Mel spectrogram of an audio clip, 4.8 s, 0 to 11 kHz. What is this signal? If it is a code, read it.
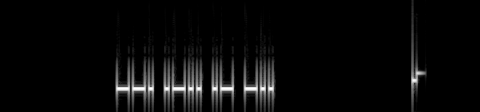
Morse code, heard as a keyed tone, about 30 wpm, 700 Hz. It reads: GLAD
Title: Multi-letter Phonemes 30wpm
